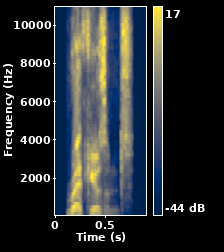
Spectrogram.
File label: "recusant", British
